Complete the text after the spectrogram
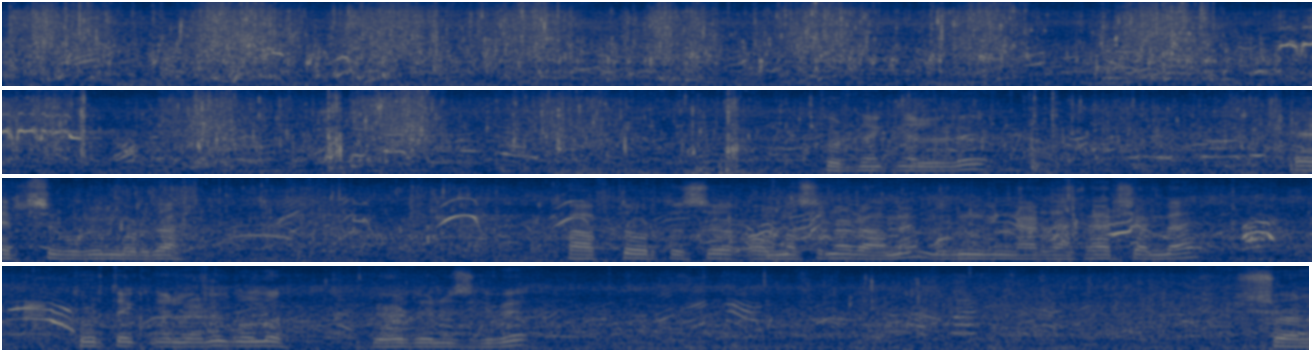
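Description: Small waves lap and splash close by.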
